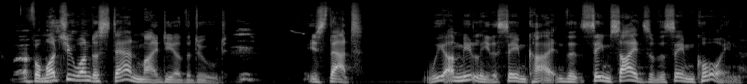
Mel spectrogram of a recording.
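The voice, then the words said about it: Captain Picard impression. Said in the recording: “No, Southern, I'm bringing in the Picard.”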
